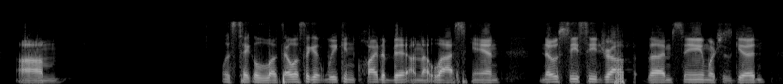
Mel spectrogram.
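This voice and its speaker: At a fairly quick pace, a man speaks in a monotone, flat way with a fairly low pitch. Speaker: weather livestreamer. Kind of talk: live commentary. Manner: fast.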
